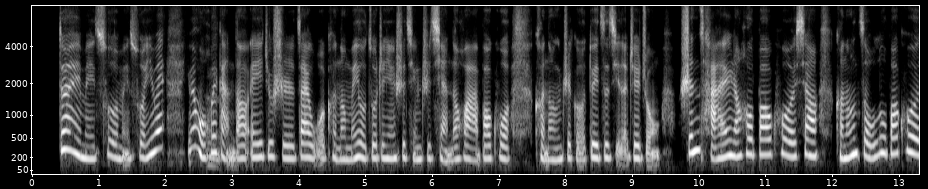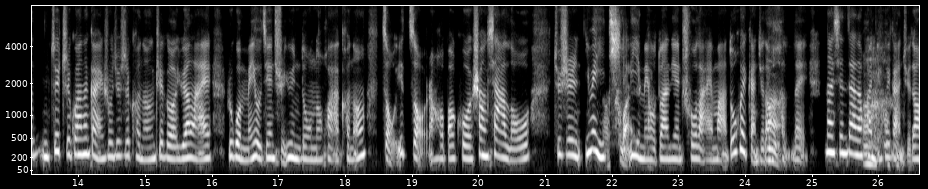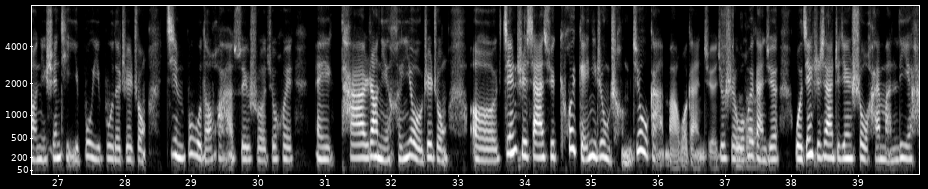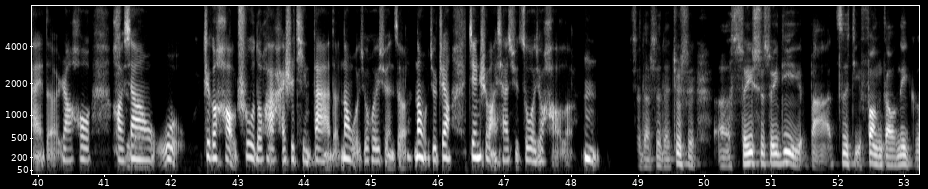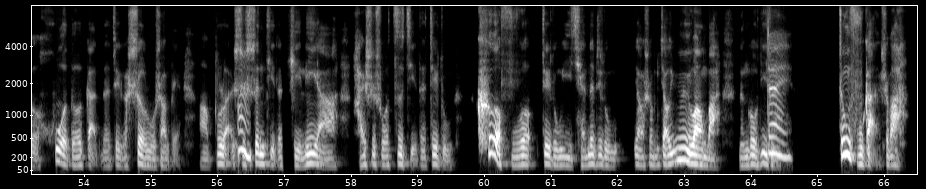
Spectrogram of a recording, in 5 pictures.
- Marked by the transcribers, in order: teeth sucking; chuckle; other background noise; "不管" said as "不卵"; "叫" said as "要"
- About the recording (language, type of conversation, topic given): Chinese, podcast, 你觉得让你坚持下去的最大动力是什么？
